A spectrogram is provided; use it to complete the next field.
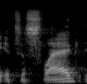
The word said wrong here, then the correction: slog: It's not a slag. – That's not a slag. – It's a slog. A slog? – I don't think the British say. I think we say slog.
